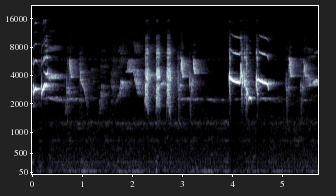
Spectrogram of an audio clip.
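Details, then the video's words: Oriental magpie-robin with a rich varied song meant to excite other birds into opening their tails: strong descending whistles, buzzy rattles and loud clear downslurred notes in quick sequence over a faint hum. "Kacer Gacor Isian Mewah Merangsang/Perangsang Emosi Buka Ekor"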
